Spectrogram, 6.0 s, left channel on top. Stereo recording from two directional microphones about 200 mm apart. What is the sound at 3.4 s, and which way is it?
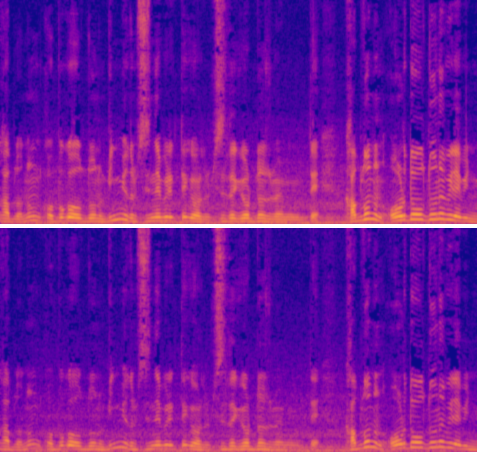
Speech, 5° left (ahead or behind).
